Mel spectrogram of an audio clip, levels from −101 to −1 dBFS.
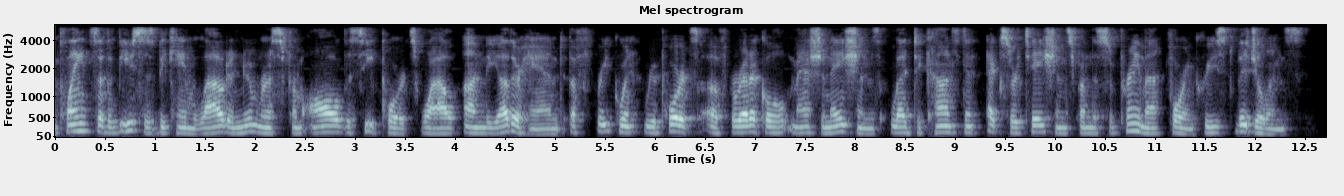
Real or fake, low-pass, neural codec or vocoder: fake; 5.4 kHz; codec, 16 kHz, 8 kbps, FunCodec, trained on LibriTTS, 25 frames a second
